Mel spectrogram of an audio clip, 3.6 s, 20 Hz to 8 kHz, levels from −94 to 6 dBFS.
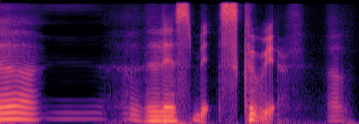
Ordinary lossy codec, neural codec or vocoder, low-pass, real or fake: none; codec, 16 kHz, about 1 kbps, DyCAST, with the encoder's durations; 7.2 kHz; fake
